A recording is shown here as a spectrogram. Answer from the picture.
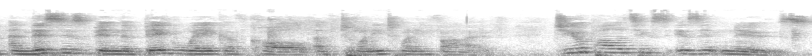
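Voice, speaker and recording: This is a woman with an ordinary speaking voice. She has an American accent and a fairly low pitch. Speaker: geopolitical analyst. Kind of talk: conference talk.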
